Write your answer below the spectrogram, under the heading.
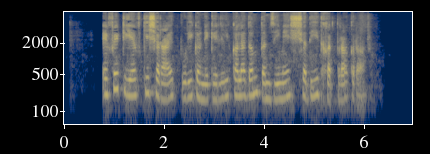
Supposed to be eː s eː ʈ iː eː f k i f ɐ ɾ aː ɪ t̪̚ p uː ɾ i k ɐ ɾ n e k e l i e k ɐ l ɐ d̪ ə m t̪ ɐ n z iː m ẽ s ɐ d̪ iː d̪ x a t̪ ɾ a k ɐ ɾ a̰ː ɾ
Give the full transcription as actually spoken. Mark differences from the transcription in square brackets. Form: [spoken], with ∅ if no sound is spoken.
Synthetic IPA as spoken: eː [f] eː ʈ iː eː f k i [ʃ] ɐ ɾ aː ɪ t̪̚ p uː ɾ i k ɐ ɾ n e k e l i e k ɐ l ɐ d̪ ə m t̪ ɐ n z iː m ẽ [ʃ] ɐ d̪ iː d̪ x [ɐ] t̪ ɾ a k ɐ ɾ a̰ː ɾ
